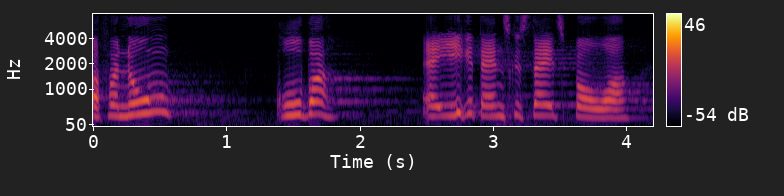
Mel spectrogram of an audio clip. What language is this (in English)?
Danish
